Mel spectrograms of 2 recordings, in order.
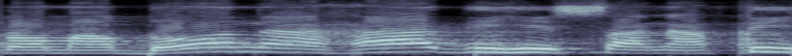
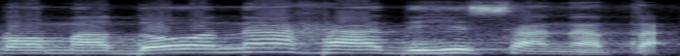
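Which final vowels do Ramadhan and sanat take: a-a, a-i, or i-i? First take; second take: a-i; a-a. First: Ramadhan ends in a, sanat ends in i. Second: Ramadhan ends in a, sanat ends in a. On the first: The speaker calls it wrong. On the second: The speaker calls it right. "Yang benar ada dua cara"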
